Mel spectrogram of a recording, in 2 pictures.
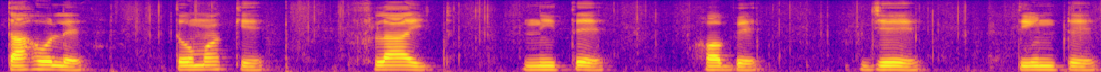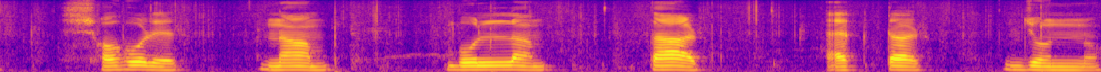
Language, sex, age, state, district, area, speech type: Bengali, male, 18-30, West Bengal, Birbhum, urban, read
